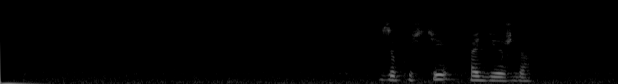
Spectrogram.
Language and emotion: Russian, neutral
